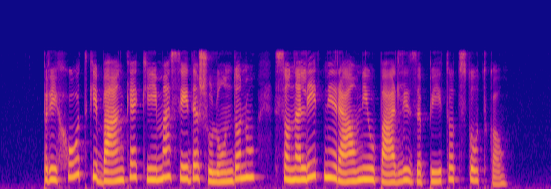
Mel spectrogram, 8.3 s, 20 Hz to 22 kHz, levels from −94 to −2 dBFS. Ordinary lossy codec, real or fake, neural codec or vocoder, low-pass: none; real; none; 7.2 kHz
